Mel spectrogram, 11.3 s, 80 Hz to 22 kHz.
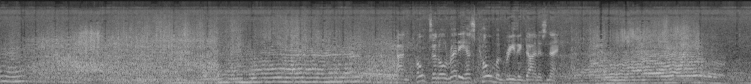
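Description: Rally cars race through a stage of the 1986 Manx Rally, their engine noise running steadily under an excited commentator's voice that talks over it throughout.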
